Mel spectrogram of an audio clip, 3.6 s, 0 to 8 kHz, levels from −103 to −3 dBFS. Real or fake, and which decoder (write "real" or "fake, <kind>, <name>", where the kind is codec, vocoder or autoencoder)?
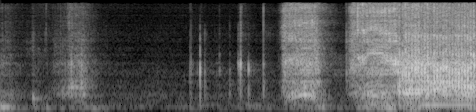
fake, codec, SNAC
